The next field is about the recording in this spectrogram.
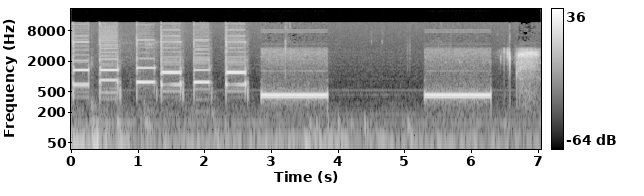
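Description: A telephone number is dialed for a call to a school supply shop: six crisp keypad tones in quick succession, then two long, even ringing tones separated by a silent pause.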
